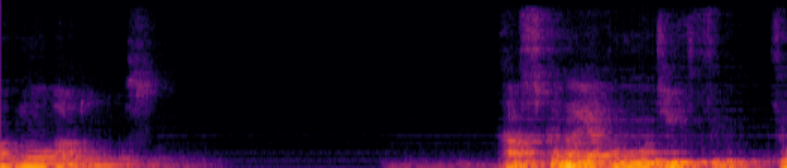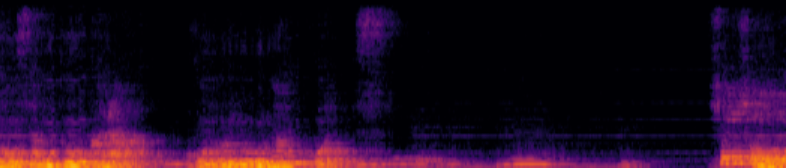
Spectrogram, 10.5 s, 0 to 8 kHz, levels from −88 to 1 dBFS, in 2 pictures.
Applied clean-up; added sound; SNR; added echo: neural separator model SepFormer DNS4.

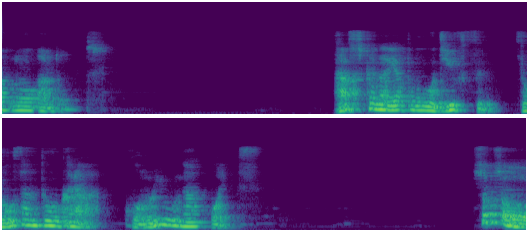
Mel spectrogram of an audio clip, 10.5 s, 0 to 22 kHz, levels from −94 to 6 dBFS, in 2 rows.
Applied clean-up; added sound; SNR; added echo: neural mask model DeepFilterNet 3.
